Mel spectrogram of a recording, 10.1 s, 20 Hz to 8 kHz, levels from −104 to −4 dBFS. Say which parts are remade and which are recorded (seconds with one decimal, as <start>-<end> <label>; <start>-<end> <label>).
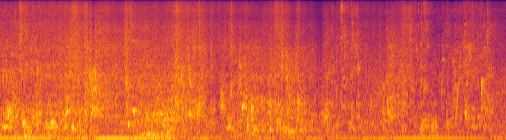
0.0-0.8 recorded; 0.8-6.6 remade; 6.6-7.2 recorded; 7.2-8.1 remade; 8.1-9.7 recorded; 9.7-10.1 remade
